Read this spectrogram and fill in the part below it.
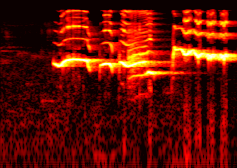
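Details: Kacer poci magpie-robin song played as a lure to start a bird that has stopped singing: a bright sustained whistle that slides downward, then a higher whistled note after a brief break.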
